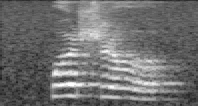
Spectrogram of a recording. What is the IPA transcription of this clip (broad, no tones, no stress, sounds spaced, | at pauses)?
p ɤ ʂ ɭ ɤ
